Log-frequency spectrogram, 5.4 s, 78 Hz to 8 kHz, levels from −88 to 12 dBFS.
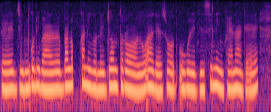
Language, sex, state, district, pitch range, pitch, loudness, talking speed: Chakma, female, Tripura, Unakoti, 200-220 Hz, 205 Hz, -10 LUFS, 145 wpm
